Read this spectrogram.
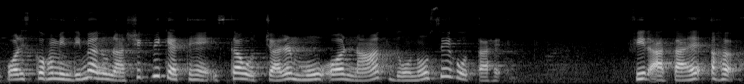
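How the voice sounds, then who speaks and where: A woman teacher with a slightly high voice leads a recorded lesson for young children. She poses a question, answers it herself, and says each example word slowly twice. Her voice sits close to the microphone. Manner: asks questions and answers them herself, repeats words slowly. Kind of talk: recorded Hindi grammar lesson for fourth graders.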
